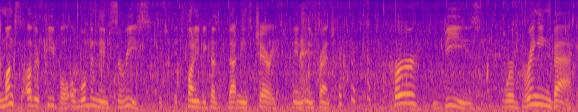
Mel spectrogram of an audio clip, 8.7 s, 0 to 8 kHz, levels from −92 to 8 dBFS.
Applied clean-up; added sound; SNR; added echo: none; Stream; 14 dB; none.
